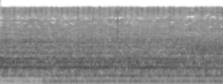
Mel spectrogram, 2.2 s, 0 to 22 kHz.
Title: Corvette c4 1996 lt4 zf gearbox noise problem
